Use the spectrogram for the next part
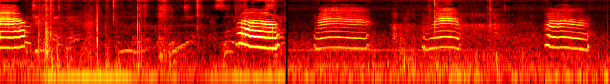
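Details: Angry domestic cat uttering a string of drawn-out, harmonic meows every two to three seconds, some rising then falling, with a woman's soft Chinese speech early on and a low room hum.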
